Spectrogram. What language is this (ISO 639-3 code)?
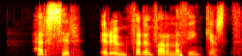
isl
